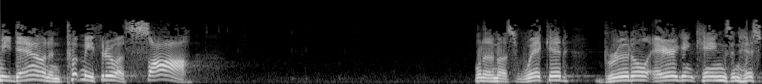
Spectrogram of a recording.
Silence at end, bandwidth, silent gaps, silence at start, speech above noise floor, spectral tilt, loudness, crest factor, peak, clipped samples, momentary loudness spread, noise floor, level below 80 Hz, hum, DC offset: 0 s; 8.4 kHz; none; 0 s; 46 dB; -5.5 dB/octave; -13 LUFS; 14 dB; 0 dBFS; under 0.1%; 5 LU; -59 dBFS; -54 dBFS; none; under 0.1%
